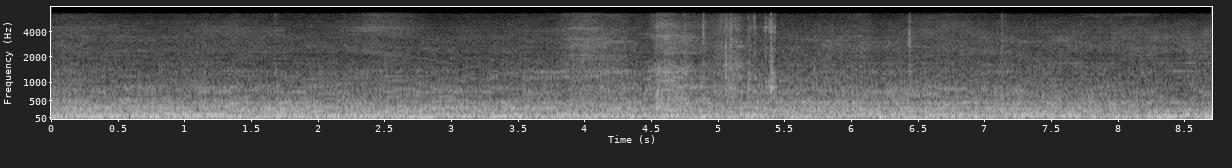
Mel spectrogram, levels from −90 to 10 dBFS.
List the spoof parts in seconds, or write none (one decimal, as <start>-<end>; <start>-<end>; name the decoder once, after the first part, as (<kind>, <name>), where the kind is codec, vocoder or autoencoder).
0.0-5.1 (codec, SNAC); 6.1-8.7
